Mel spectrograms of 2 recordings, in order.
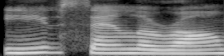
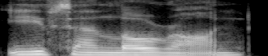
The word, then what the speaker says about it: Yves Saint Laurent: People often call Yves Saint Laurent with English sounds. The French pronunciation is Yves Saint Laurent.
